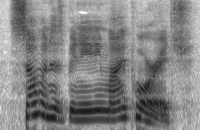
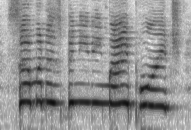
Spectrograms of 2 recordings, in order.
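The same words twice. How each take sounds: First: The voice sounds medium in size and pitch. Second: The voice sounds tiny, high and small. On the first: "cried out in her medium-sized voice" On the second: "cried out in his tiny little voice"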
